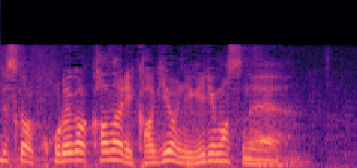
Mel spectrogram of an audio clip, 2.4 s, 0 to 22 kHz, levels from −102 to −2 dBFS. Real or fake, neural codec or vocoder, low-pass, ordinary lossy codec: fake; vocoder, 44.1 kHz, 128 mel bands every 512 samples, BigVGAN v2; 7.2 kHz; none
